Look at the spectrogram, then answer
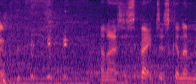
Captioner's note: laughs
